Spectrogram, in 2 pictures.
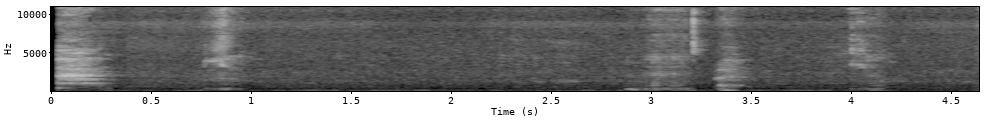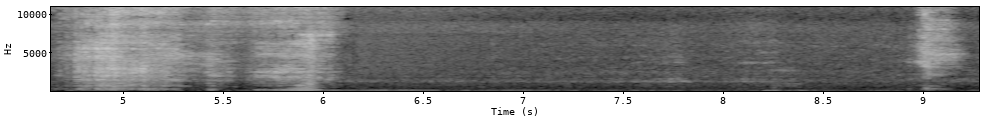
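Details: Person with allergy sneezing and blowing nose: several short, hissing nasal bursts and one long, forceful blast of air.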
